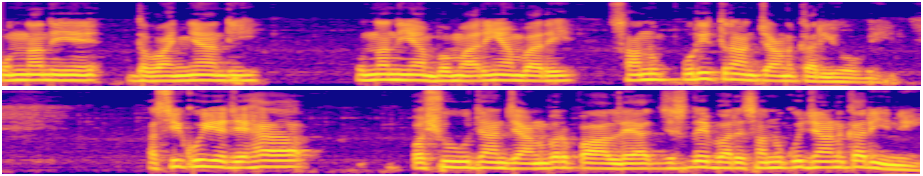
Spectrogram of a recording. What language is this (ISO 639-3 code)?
pan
